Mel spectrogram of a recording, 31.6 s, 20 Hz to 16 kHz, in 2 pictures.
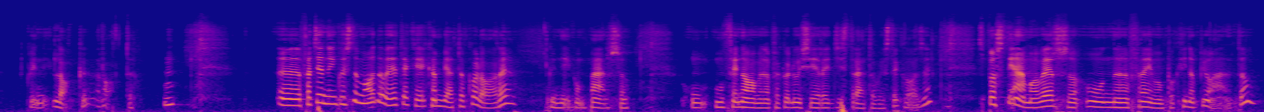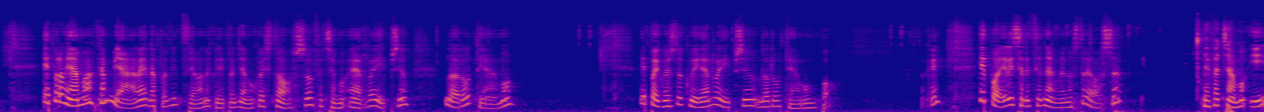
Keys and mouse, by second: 18.8 right click, 20.3 r, 23.3-25.6 drag, 24.0 right click, 24.7 r, 27.2-29.0 drag, 29.1-31.6 right drag.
